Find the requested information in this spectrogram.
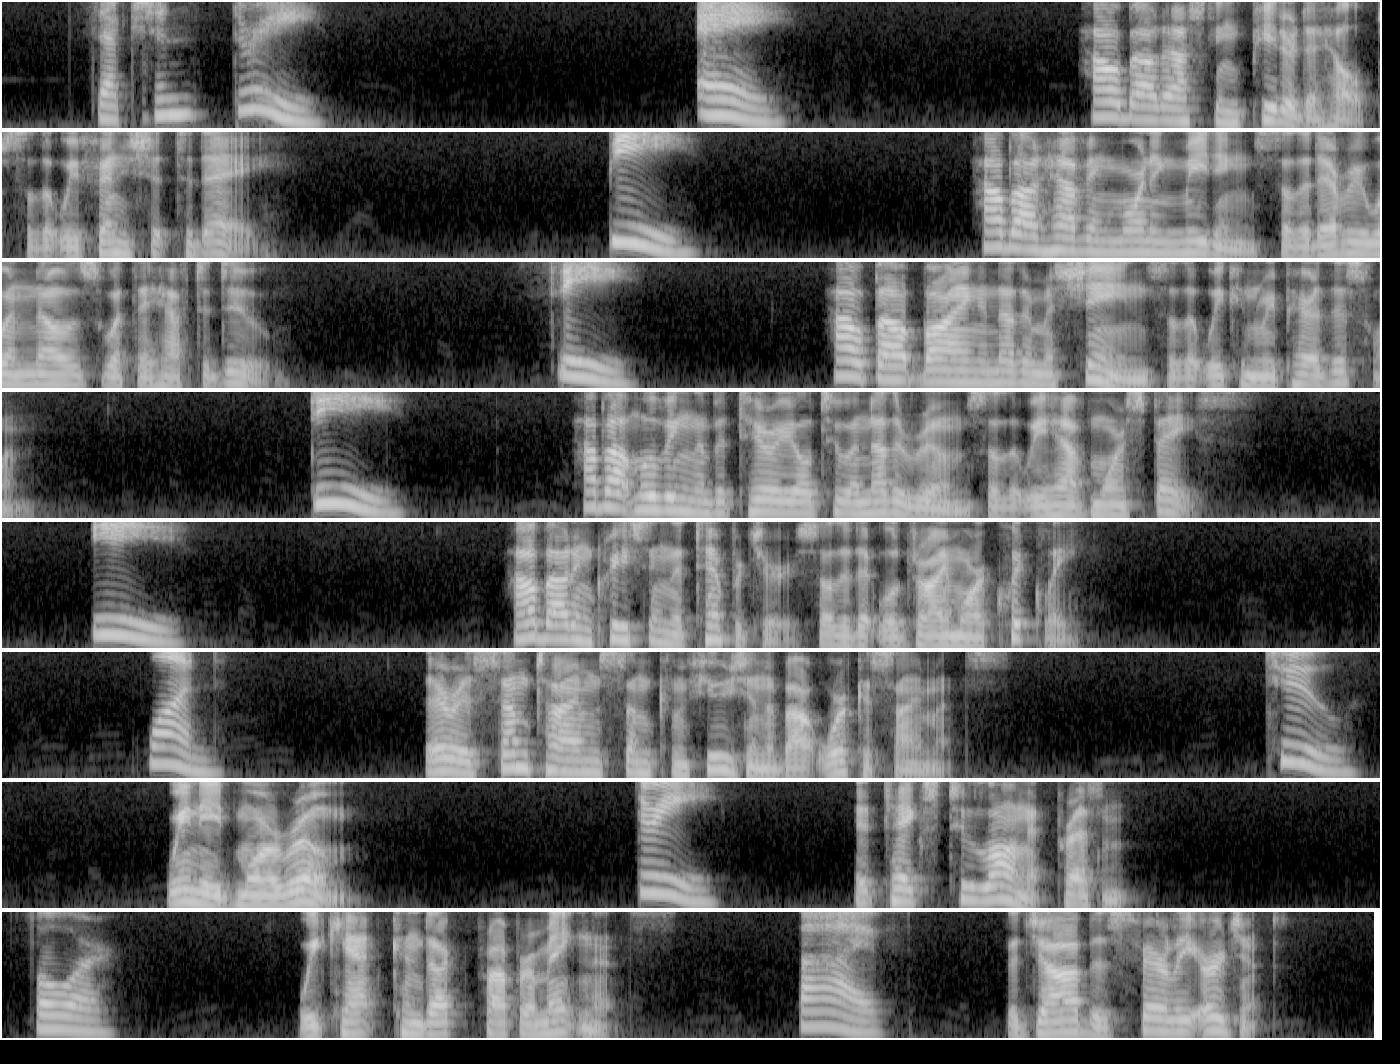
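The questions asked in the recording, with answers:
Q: There is sometimes some confusion about work assignments.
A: B: How about having morning meetings so that everyone knows what they have to do?

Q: We need more room.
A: D: How about moving the material to another room so that we have more space?

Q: It takes too long at present.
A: E: How about increasing the temperature so that it will dry more quickly?

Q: We can't conduct proper maintenance.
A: C: How about buying another machine so that we can repair this one?

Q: The job is fairly urgent.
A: A: How about asking Peter to help so that we finish it today?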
